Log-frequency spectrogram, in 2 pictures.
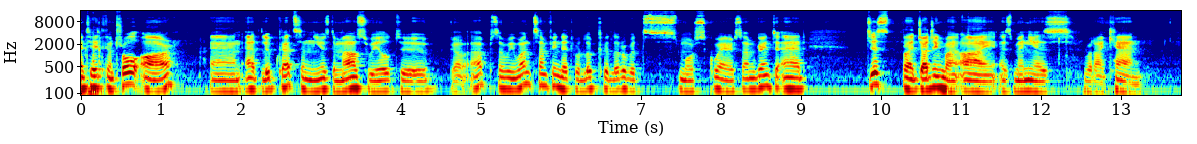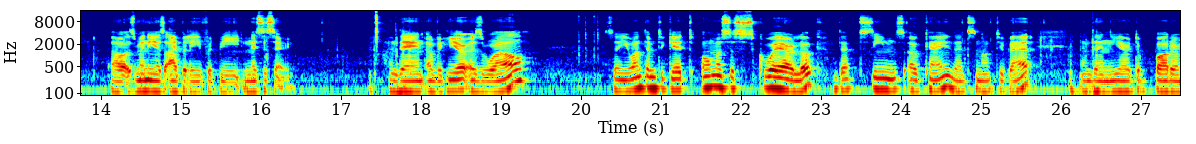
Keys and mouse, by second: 0.1 ctrl+r, 13.7-15.0 middle drag, 15.7 middle click, 15.9 middle click, 17.7 ctrl+r, 22.8-23.3 middle drag, 26.4 ctrl+r.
